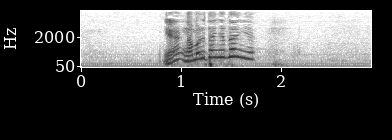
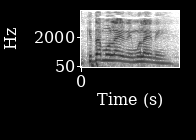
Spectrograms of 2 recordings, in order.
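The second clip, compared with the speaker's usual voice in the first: usual speaking voice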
